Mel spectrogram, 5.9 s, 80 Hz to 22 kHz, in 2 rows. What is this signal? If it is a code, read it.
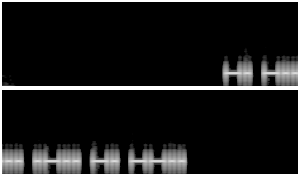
Morse code, heard as a keyed tone, about 25 wpm, 700 Hz. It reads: N6LNZ
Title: USA Call Signs - 5 Characters - Repeated 2x - 25wpm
